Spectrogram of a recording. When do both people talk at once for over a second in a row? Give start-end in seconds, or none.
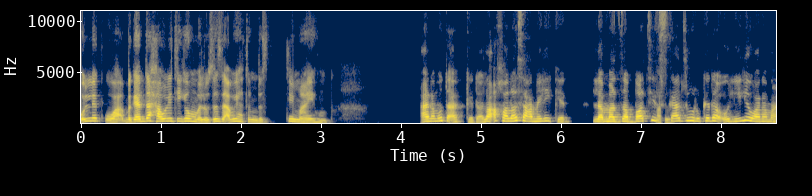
none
